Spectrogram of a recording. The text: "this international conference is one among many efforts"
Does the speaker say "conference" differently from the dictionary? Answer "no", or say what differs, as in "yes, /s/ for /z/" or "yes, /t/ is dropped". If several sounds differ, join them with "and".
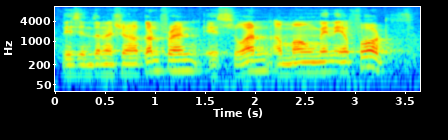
yes, /s/ is dropped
